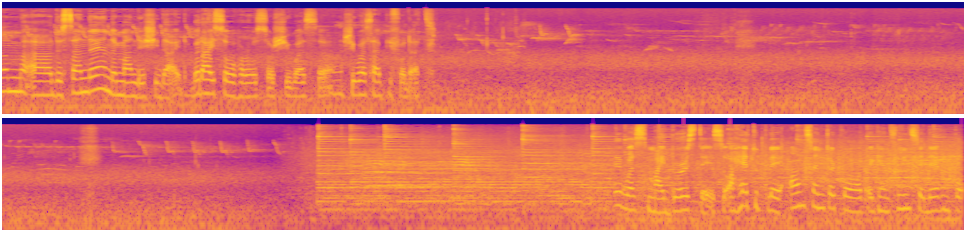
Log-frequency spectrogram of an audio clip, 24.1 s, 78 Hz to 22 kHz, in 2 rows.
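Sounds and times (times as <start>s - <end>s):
birds chirping: 0.0s - 24.0s
music: 15.8s - 24.0s.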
